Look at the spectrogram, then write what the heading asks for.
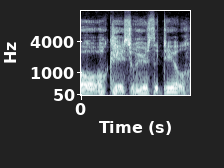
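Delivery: low-key, hushed stage whisper. Describing how a man talks in every movie, the speaker imitates a half-whisper. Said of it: "Every movie he whispers into, he's like".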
